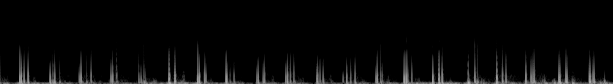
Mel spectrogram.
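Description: A wooden object is tapped with a fast, uneven run of about 23 short knocks, recorded up close on a new microphone. Each tap is a dull, low thump with almost no ring, though a few carry a faint brighter click.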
